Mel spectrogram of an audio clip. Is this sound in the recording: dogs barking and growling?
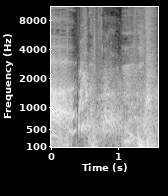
yes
